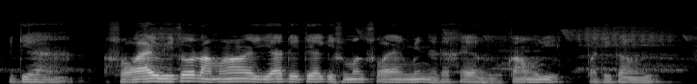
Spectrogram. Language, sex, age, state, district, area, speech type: Assamese, male, 60+, Assam, Majuli, urban, spontaneous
